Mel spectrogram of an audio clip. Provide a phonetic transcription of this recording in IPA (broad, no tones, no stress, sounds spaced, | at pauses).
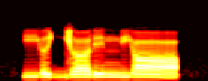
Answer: j ə ɟ ʌ ɾ i n j ɒ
